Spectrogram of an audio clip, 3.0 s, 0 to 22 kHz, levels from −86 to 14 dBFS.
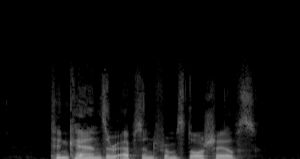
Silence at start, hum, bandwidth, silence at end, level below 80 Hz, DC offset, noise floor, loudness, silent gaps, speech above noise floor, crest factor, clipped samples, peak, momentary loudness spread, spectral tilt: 0.5 s; none; 12 kHz; 0.5 s; -62 dBFS; under 0.1%; -60 dBFS; -28 LUFS; none; 33 dB; 20 dB; under 0.1%; -10 dBFS; 9 LU; -7.5 dB/octave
